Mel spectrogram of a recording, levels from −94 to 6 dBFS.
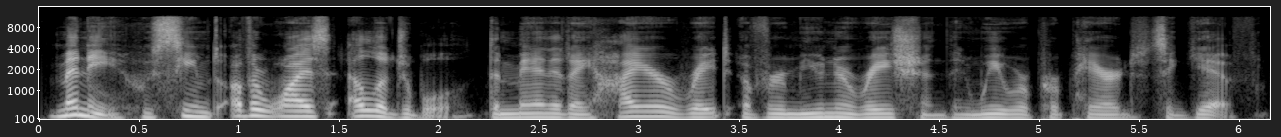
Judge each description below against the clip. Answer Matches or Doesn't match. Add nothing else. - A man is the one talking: Matches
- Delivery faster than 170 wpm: Doesn't match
